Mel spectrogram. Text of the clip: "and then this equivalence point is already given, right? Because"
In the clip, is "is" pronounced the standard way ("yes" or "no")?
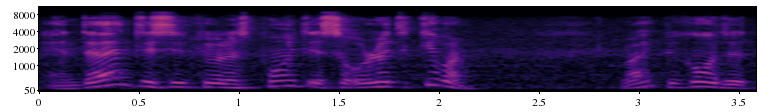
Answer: no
